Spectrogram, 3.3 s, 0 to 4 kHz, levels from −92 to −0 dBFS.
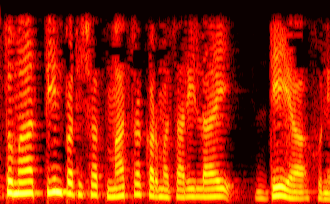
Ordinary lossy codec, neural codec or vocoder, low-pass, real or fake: none; none; 3.6 kHz; real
